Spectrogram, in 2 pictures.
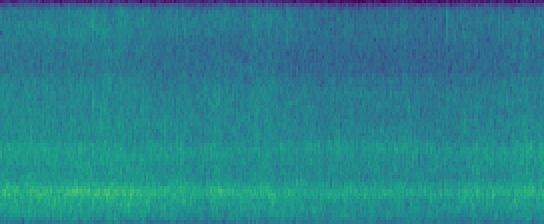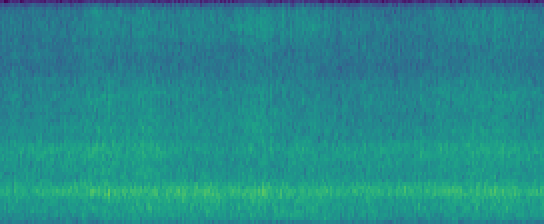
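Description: Small waves washing in and splashing among shoreline boulders, a steady hiss of surf that eases a little midway and builds again.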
